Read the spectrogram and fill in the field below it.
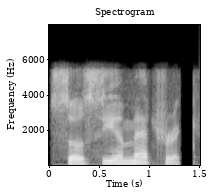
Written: sociometric

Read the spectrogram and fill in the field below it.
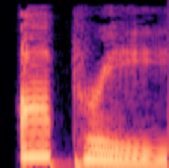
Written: opry

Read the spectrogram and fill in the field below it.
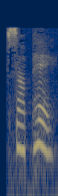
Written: Sempe

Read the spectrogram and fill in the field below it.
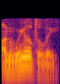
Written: unwieldily

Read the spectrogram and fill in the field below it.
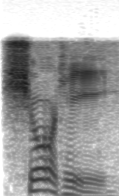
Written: shortie

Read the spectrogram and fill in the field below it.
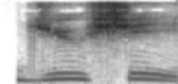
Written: chuhsi

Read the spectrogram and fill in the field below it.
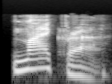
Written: micra

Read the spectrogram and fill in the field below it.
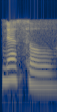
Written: nestle

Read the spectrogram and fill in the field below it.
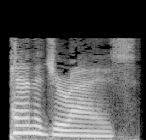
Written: panegyrize

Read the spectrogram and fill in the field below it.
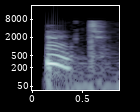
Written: nt

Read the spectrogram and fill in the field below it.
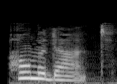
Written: homodont

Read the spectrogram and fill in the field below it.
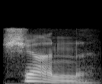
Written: shun

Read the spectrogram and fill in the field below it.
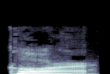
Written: kor

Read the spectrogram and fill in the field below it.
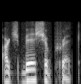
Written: archbishopric

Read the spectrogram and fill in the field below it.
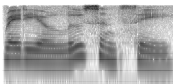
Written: radiolucency

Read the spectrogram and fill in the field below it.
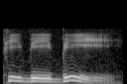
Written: PBB

